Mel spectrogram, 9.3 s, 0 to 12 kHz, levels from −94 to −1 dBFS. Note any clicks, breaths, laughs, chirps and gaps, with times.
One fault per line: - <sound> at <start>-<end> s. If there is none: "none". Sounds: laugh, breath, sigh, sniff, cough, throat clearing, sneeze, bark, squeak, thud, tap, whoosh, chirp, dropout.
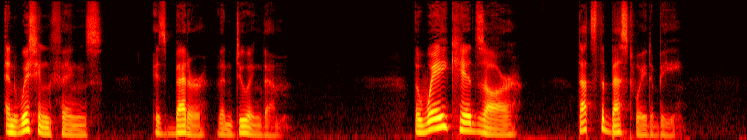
none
